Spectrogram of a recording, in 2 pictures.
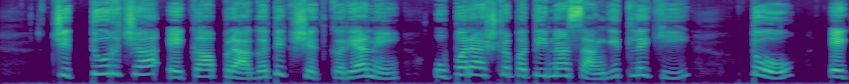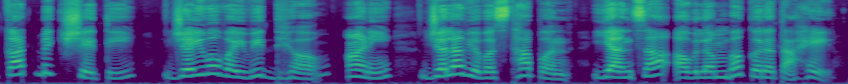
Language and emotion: Marathi, neutral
